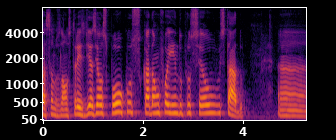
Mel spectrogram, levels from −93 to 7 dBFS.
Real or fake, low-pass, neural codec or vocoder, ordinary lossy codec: real; none; none; none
